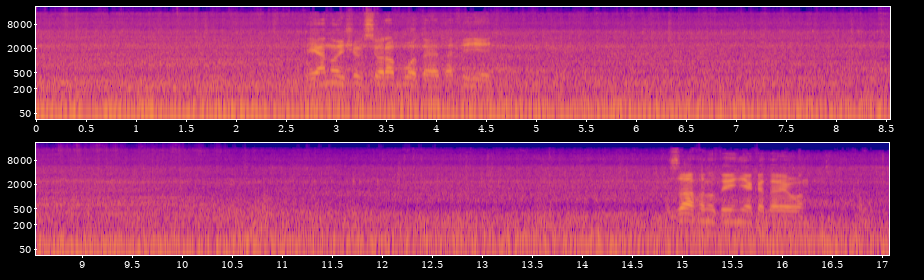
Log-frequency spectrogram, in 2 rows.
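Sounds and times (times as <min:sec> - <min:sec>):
combine harvester engine rumble: 0:00.0 - 0:17.0.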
